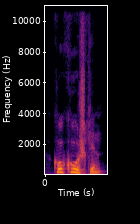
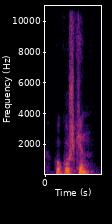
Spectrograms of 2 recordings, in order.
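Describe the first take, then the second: First: Booming call, high and loud. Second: Said in the usual way. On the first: A narrator's reading. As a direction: call out across the rooms. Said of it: "пронёсся зычный зов". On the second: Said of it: "мог сердиться".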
